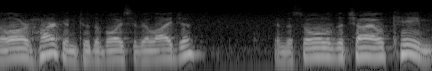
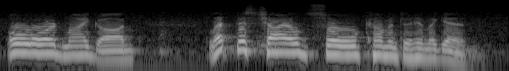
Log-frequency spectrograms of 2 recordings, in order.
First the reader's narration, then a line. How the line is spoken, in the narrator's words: cried to the Lord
